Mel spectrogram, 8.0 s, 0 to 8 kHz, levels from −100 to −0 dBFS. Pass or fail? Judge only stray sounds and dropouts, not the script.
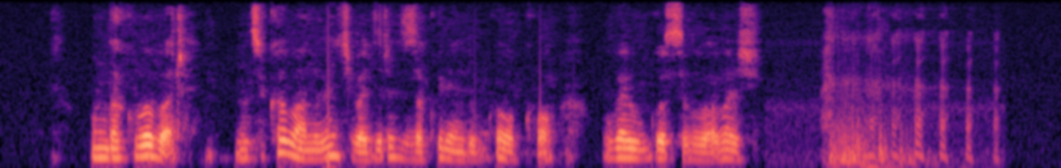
fail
